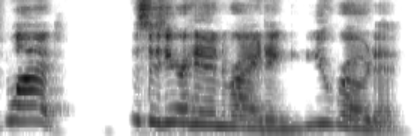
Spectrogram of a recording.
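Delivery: loud, high, outraged bear; mock-furious shout at a sneaky friend; indignant outburst. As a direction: bellow it, caught him red-handed. Bear catches Mouse's handwriting.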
